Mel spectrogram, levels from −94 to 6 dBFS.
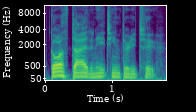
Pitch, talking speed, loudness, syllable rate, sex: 110 Hz, 195 wpm, -17 LUFS, 5.9 syllables/s, male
